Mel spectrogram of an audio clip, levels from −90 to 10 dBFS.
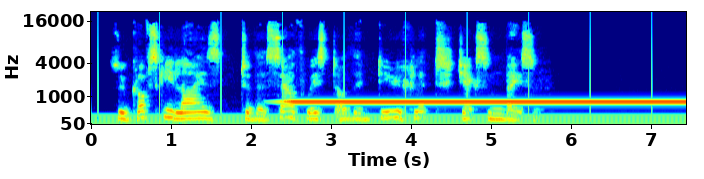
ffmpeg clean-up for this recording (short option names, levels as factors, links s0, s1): -af "adeclick=t=4,bandreject=f=61.4:t=h:w=4,bandreject=f=122.8:t=h:w=4,bandreject=f=184.2:t=h:w=4,bandreject=f=245.6:t=h:w=4,bandreject=f=750:w=30"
